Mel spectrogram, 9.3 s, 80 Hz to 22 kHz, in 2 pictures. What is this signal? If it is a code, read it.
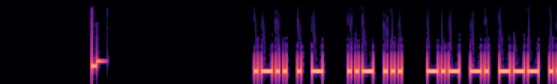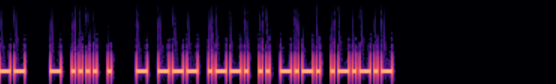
Morse code, heard as a keyed tone, about 40 wpm, 700 Hz. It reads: LET US KNOW THE TOPIC.
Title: Sentences from Top 1200 Words 40wpm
